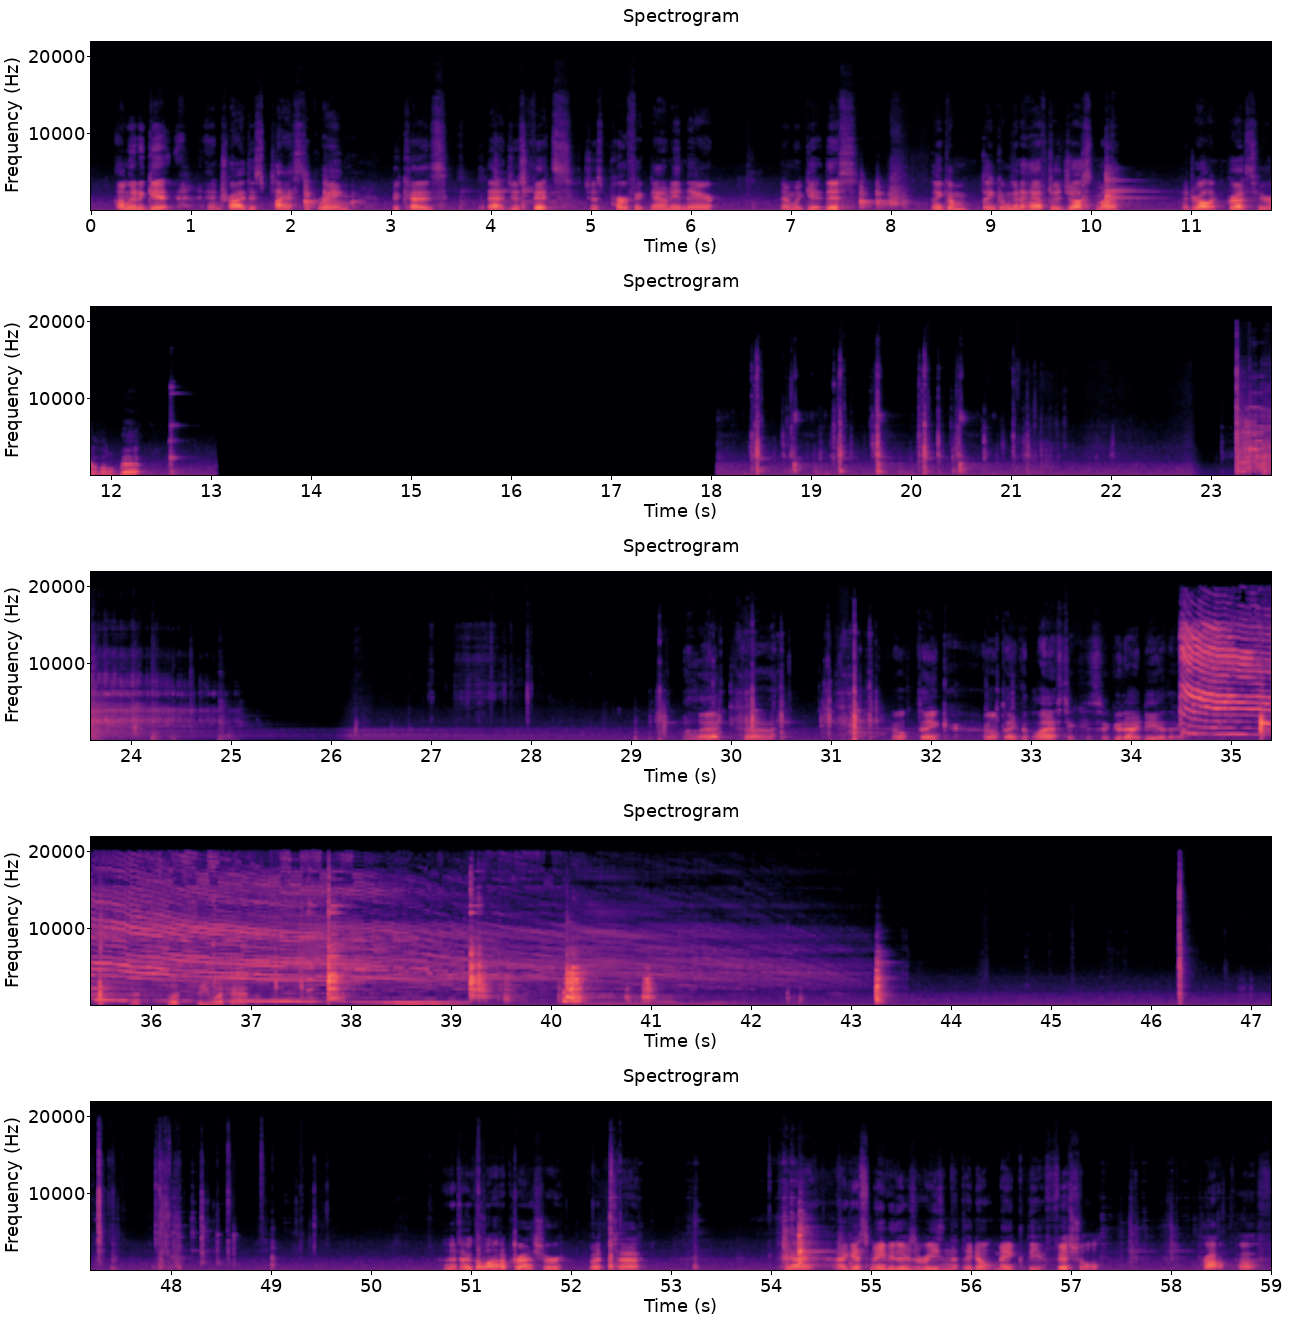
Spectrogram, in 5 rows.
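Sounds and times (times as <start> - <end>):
high squealing creak: 34.5 - 43.0
loud snap: 34.5 - 43.3
loud ringing crack: 34.5 - 43.4
low steady hum: 34.5 - 43.4.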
